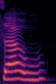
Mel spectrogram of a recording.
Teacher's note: سین کو باریک ادا کریں گے، سین میں سیٹی لے کے آئیں گے، اس کی صفت ہے۔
